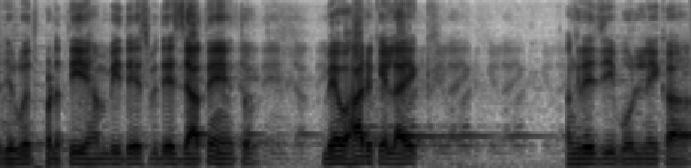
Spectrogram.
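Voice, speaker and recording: Man giving a devotional sermon, low voice, homely storytelling, jokey asides. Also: vocal fry, a bit bright. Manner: homely, anecdotal, with humorous asides. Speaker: religious preacher.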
